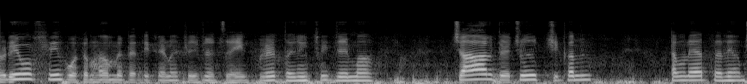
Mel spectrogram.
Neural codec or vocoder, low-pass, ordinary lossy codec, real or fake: codec, 16 kHz, 1 kbps, FunCodec, trained on Chinese and English, 50 frames a second; none; none; fake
